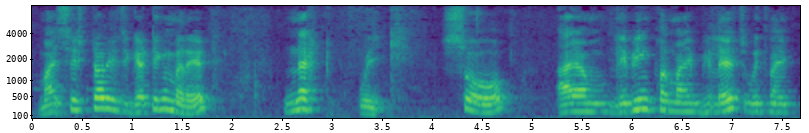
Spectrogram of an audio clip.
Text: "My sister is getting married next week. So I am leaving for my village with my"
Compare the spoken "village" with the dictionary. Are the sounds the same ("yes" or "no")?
no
